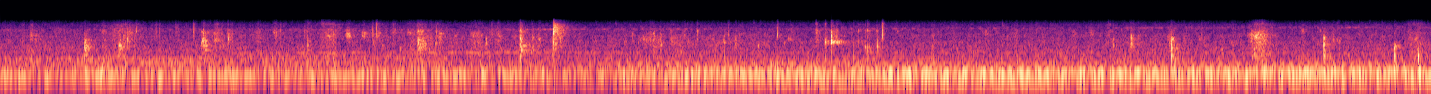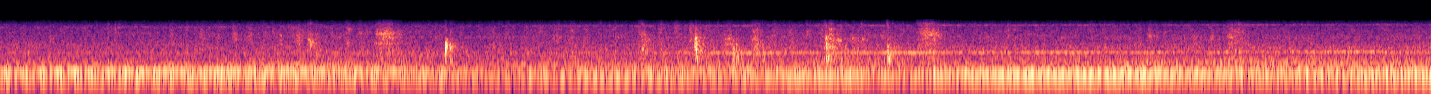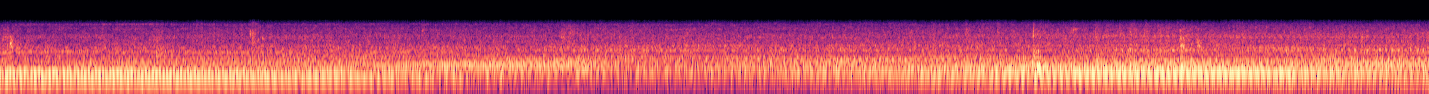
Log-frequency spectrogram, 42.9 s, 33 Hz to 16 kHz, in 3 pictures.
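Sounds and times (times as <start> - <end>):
motor humming: 0.0 - 42.9.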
